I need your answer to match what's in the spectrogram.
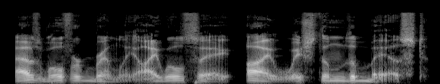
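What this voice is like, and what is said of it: Imitates another person's voice. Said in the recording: “like you're Wilford Brimley all of a sudden ... pretty good impression. It's not bad actually.”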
